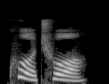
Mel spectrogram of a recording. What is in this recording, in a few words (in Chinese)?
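"阔绰", Mandarin Chinese; chinese-flashcards; hsk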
